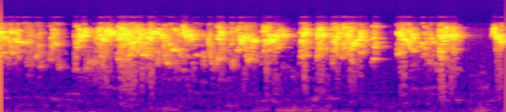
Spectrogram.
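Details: Lovebirds in a colony setup with nest boxes and mud bowls: continuous dense, shrill chattering from many birds, in steady bursts with brief gaps.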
